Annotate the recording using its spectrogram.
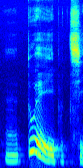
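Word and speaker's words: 对不起: 근데 이 경우는 단어의 뒤에 와 있으니까 재성조 발음을 다 해주는 거죠. 그래서 이제 그 발음을 이제 해보면은 뚜에이 부치 이렇게 됩니다.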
